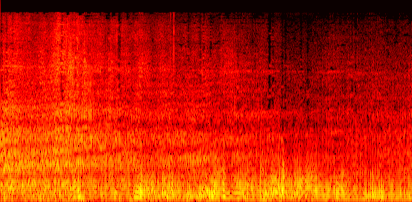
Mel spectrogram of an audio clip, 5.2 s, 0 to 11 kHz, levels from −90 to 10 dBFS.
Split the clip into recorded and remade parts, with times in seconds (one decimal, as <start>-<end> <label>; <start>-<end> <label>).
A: 0.0-0.9 recorded; 0.9-1.8 remade; 1.8-2.7 recorded; 2.7-3.3 remade; 3.3-3.9 recorded; 3.9-5.2 remade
